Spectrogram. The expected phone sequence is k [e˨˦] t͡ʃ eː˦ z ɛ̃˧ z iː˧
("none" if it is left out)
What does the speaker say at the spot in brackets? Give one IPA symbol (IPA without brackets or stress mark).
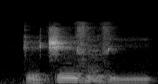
e˨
